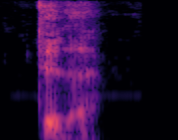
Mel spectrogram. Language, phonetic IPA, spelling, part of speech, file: Polish, [ˈtɨlɛ], tyle, pronoun, Pl-tyle.ogg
